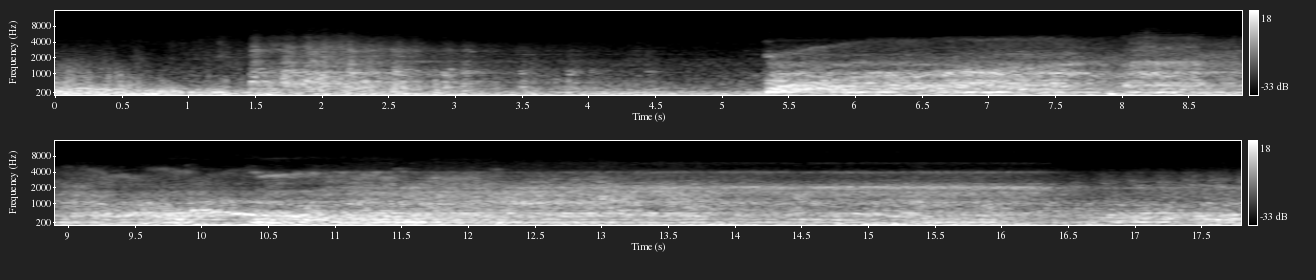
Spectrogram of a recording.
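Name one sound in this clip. A coaster car rumbles and clatters steadily along its track.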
